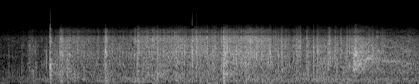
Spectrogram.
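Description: Polar sea ice creaking and cracking around the ship Lance in the dark, at minus 40 degrees: a steady, dense crackle with sharp snaps and pops breaking through every second or so. No voices are heard.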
